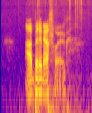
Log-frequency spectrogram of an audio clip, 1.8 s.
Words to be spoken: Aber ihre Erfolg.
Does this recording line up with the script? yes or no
yes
